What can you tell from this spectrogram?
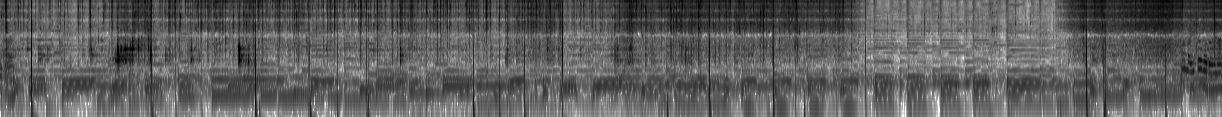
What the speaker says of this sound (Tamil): இப்போ நம்ம கொஞ்சமாக எண்ணெய் ஊற்றி நம்ம தாளிச்சிக்கலாம். லைட்டாக வதக்க தான் போகிறோம். முதல்ல நான் இஞ்சி பூண்டெல்லாம் போட்டுக்கிறேன்.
